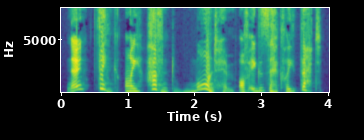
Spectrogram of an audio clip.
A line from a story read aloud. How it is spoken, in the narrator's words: she snapped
